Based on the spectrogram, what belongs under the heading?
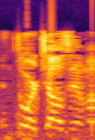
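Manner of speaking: ordinary delivery, nothing marked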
